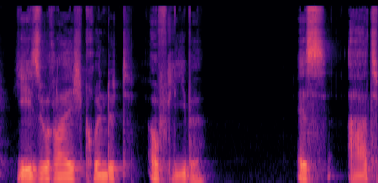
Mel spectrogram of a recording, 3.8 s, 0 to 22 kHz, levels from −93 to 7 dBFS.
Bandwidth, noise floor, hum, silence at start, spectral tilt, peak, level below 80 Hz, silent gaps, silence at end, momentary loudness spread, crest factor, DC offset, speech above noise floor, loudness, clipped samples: 19 kHz; -80 dBFS; none; 0.15 s; -5 dB/octave; -8 dBFS; -54 dBFS; none; 0 s; 11 LU; 20 dB; under 0.1%; 55 dB; -26 LUFS; under 0.1%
